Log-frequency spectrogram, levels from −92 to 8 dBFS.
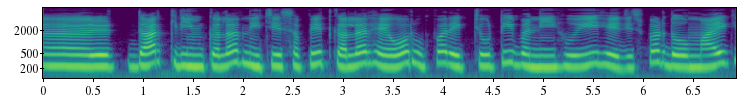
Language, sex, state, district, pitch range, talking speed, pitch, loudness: Hindi, female, Chandigarh, Chandigarh, 230-265 Hz, 180 wpm, 235 Hz, -17 LUFS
